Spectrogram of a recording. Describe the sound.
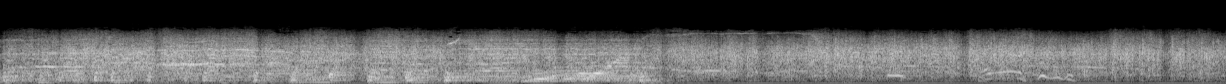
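A large studio audience of the Raleigh Cigarette Program with Red Skelton applauds loudly and steadily, the dense clapping going on for several seconds before thinning slightly toward the end, with faint voices underneath.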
